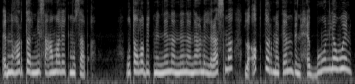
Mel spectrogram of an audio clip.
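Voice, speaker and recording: An impatient little cartoon girl, voiced by a woman with an Egyptian accent and a very high, childlike voice. She whines and complains quickly. The sound is dry and close to the mic. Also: dark tone, no room sound, lightly acted. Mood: sheepish. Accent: Egyptian Arabic. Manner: whiny, impatient. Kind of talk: cartoon voice acting.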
